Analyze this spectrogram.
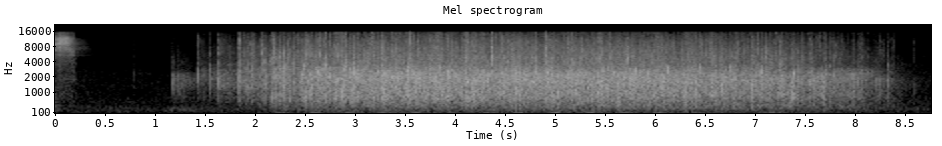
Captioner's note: applause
